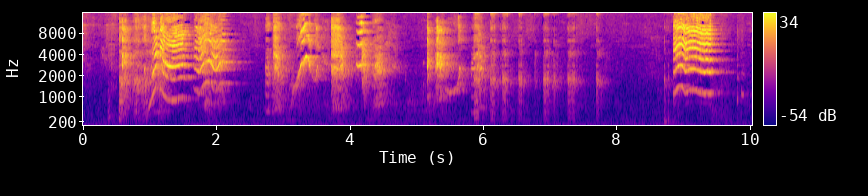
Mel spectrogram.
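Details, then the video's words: Pet talking parrot indoors, mimicking words such as "Mummy", "Papa" and "Mitthu": bursts of high, strained, harmonic speech-like syllables with rising and falling tones, a loud squawk near the end, quiet gaps between phrases. "Mittu Bolne Wala Tota || Talking Parrot || Mummy Mummy"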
